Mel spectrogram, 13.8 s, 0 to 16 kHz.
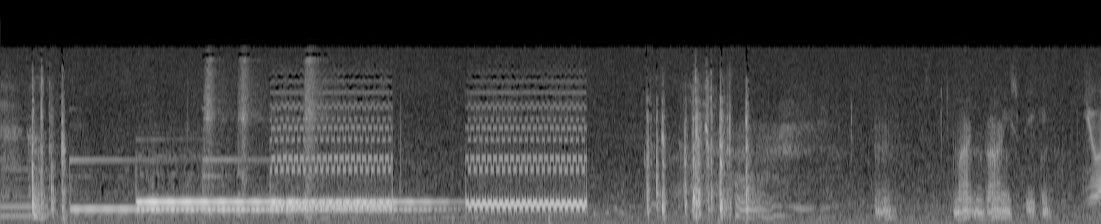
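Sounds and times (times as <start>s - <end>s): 
telephone ringing with electronic trilling: 0.9s - 7.4s.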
